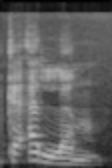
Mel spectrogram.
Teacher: the noon is gray, which means that it is silent. So we join both words and they become ka'allam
